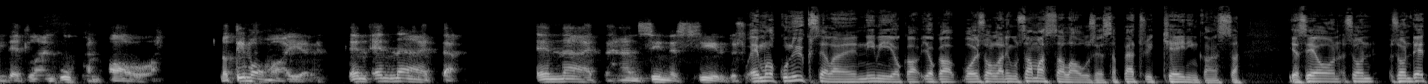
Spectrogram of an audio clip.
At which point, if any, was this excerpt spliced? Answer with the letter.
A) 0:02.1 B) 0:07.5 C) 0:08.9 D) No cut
B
